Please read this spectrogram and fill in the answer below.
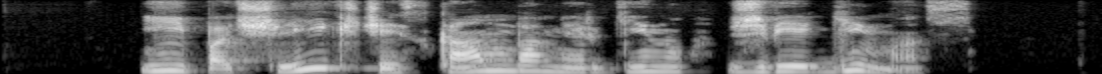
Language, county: Lithuanian, Utena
